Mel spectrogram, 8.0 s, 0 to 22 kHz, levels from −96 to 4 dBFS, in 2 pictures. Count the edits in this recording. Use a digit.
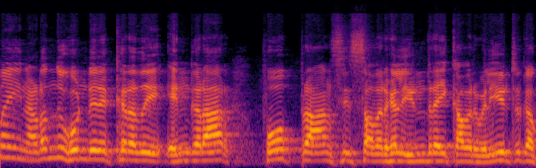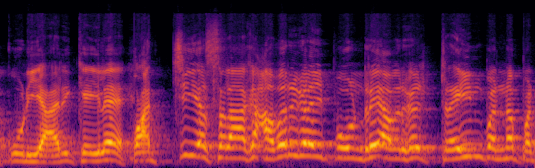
1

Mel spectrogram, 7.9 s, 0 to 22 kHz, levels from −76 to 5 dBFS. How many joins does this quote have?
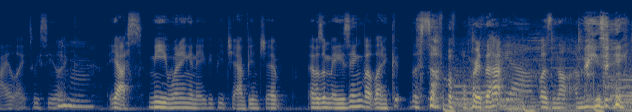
0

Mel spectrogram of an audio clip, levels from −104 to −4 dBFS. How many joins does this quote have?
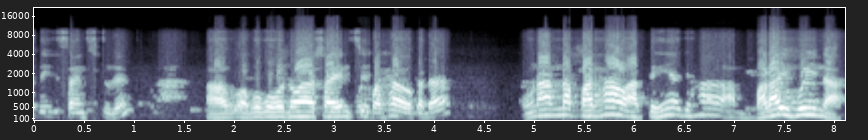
1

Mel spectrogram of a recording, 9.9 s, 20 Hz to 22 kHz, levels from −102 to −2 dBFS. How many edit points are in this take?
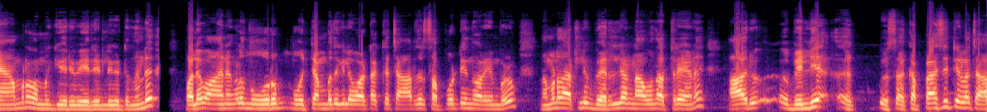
1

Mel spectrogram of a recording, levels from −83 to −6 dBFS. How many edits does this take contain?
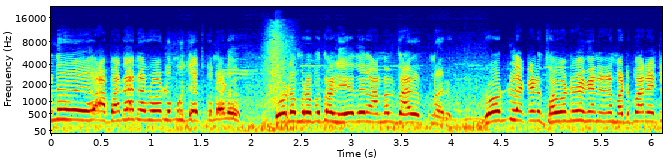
1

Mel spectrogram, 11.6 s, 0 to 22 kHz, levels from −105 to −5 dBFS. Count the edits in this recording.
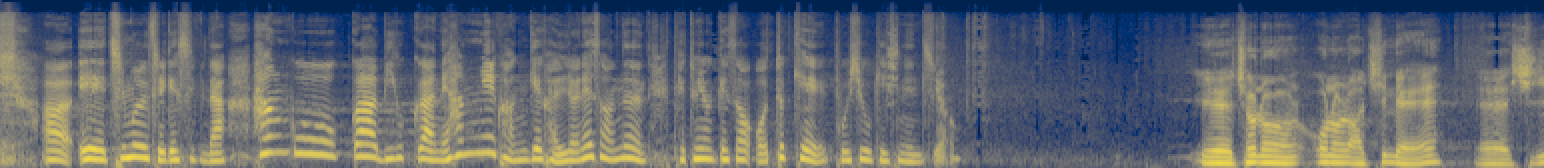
1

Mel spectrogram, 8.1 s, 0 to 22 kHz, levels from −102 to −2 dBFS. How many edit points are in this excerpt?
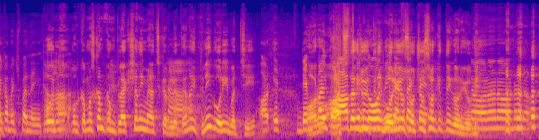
0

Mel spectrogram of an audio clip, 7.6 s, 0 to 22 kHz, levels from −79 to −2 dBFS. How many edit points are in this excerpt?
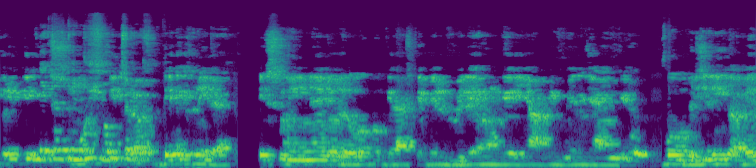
2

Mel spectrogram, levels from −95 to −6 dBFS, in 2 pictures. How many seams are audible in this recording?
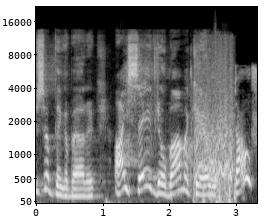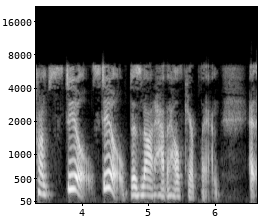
2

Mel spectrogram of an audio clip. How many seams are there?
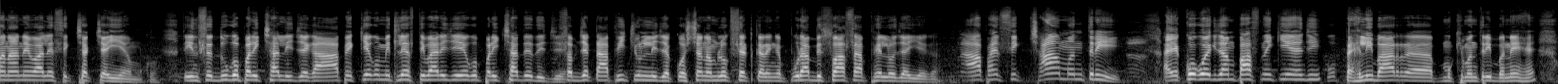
4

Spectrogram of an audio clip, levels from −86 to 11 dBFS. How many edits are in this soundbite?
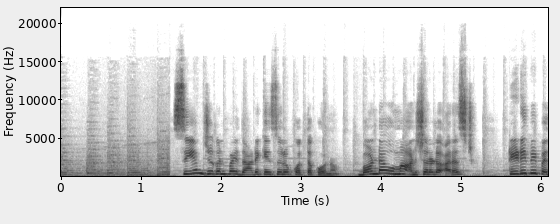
1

